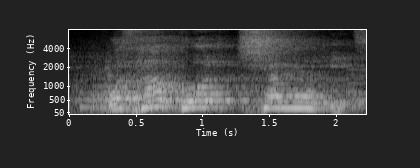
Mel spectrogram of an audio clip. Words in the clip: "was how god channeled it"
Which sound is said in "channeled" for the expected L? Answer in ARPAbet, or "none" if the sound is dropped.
none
